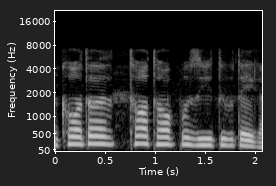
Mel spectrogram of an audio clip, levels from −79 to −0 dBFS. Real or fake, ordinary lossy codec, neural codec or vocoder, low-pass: real; none; none; 7.2 kHz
